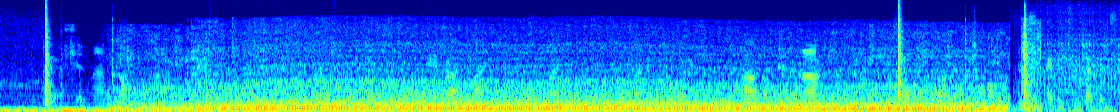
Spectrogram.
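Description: A truck engine rumbles steadily up close.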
